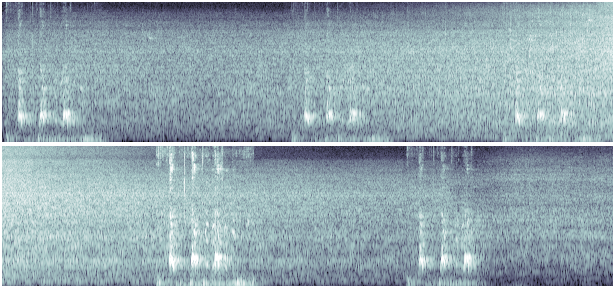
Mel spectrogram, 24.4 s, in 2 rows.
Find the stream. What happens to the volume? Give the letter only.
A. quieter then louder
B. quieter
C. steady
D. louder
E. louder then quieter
E.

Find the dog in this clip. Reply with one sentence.
The dog can be heard from 0.1 to 2.0 s, from 5.8 to 7.8 s, from 10.0 to 11.9 s, from 15.3 to 17.2 s and from 20.3 to 21.9 s.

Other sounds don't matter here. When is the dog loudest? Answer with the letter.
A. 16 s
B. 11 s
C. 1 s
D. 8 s
A.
